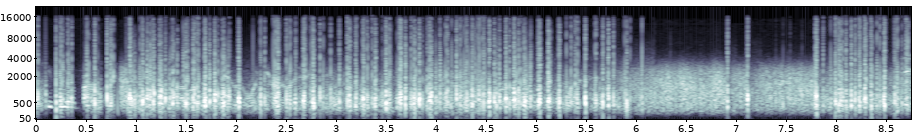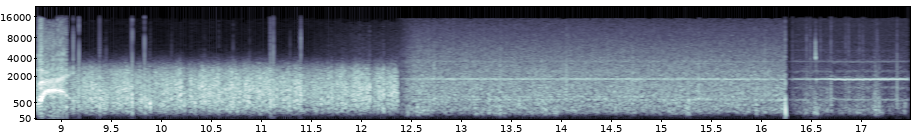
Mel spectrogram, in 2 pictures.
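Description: Light aircraft's engine running during taxi, heard through the cockpit intercom with dense crackling static for the first several seconds. About twelve seconds in, the sound changes to a steady hiss with a thin high whine.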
